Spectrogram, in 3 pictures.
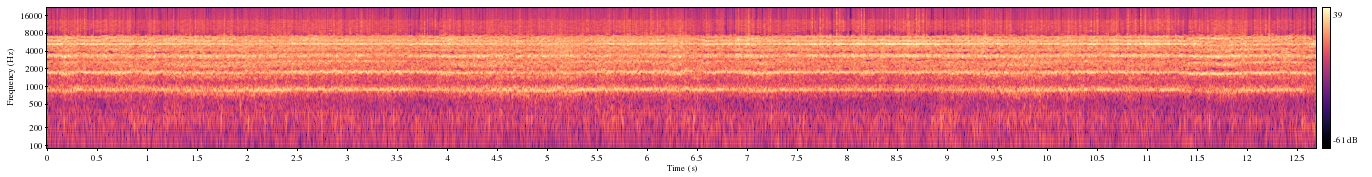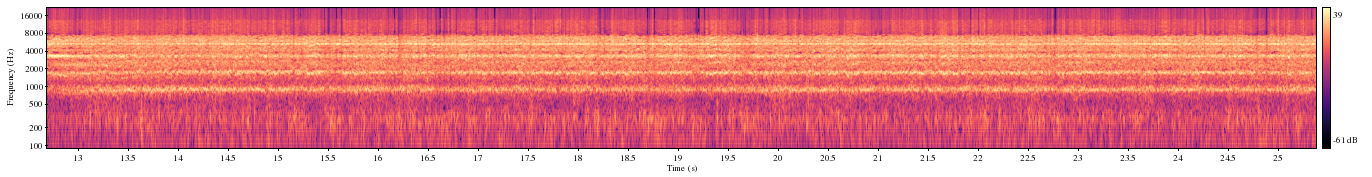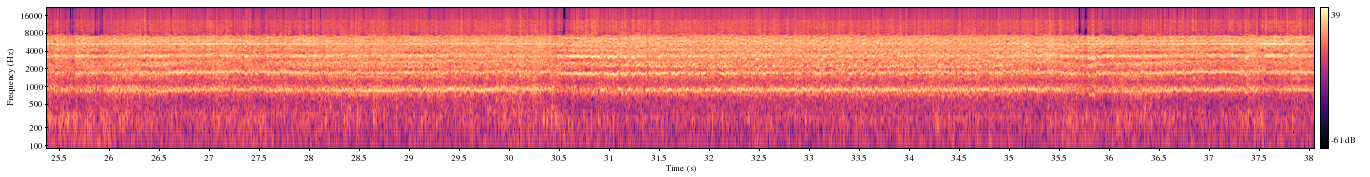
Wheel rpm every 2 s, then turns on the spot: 220, 220, 220, 230, 230, 230, 220, 220, 240, 230, 230, 230, 230, 230, 220, 220, 210, 220, 220.
none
